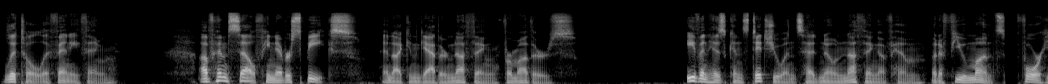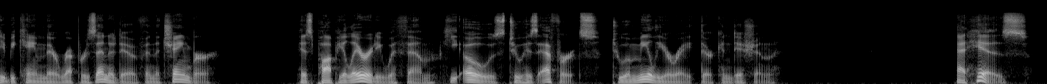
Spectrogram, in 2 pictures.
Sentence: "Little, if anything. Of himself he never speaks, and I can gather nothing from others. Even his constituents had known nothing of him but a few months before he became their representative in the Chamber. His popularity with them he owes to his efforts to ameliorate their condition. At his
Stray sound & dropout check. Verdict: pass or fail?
fail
